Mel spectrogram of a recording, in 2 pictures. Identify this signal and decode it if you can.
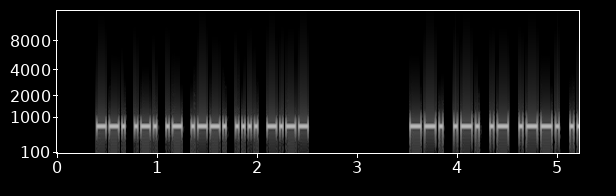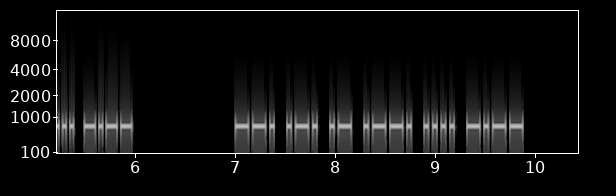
Morse code, heard as a keyed tone, about 36 wpm, 700 Hz. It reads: GRAPHY GRAPHY GRAPHY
